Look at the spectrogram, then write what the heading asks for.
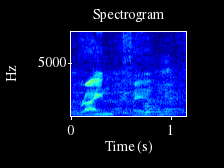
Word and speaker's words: Rheinfelden: Rheinfelden.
